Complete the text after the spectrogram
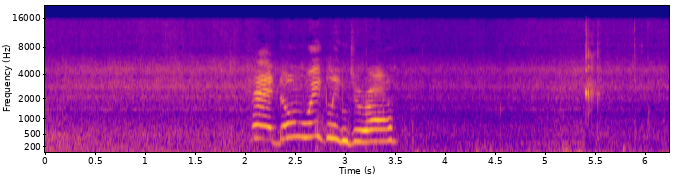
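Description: Fireworks fountains hiss and crackle steadily outdoors.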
